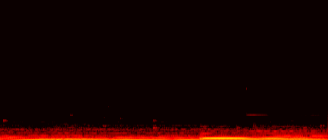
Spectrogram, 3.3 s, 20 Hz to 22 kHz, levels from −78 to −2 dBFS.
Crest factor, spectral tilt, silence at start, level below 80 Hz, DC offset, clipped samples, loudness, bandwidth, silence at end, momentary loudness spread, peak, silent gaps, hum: 12 dB; -11 dB/octave; 0 s; -50 dBFS; under 0.1%; under 0.1%; -37 LUFS; 4.3 kHz; 0 s; 10 LU; -24 dBFS; none; none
